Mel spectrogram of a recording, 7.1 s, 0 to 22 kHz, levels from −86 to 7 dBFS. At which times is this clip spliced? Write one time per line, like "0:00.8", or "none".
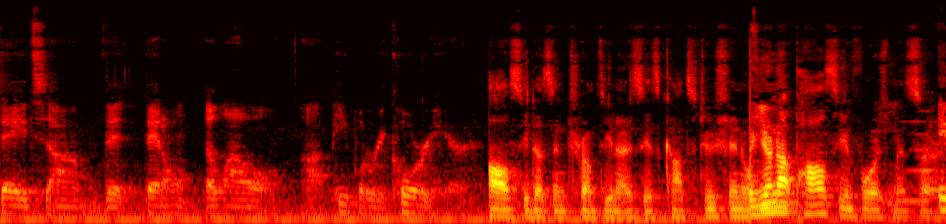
0:03.5
0:05.6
